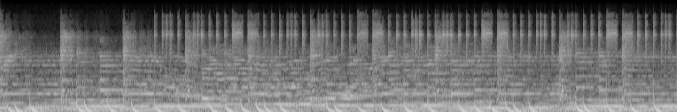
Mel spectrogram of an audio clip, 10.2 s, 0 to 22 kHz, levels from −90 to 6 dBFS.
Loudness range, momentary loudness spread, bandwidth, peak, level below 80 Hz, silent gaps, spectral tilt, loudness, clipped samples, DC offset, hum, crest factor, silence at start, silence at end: 1 LU; 2 LU; 15 kHz; -4 dBFS; -22 dBFS; none; -4.5 dB/octave; -17 LUFS; under 0.1%; under 0.1%; none; 12 dB; 0 s; 0 s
